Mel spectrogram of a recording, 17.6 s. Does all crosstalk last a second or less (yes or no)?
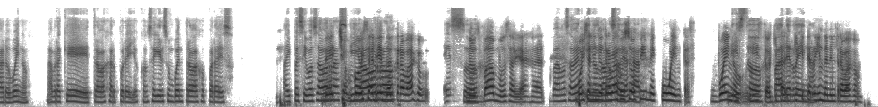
no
